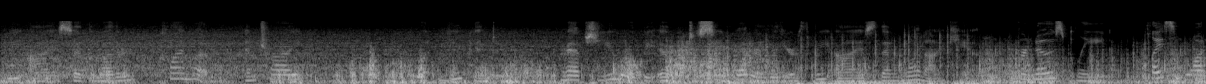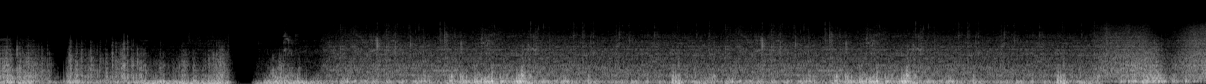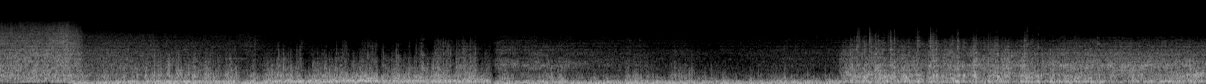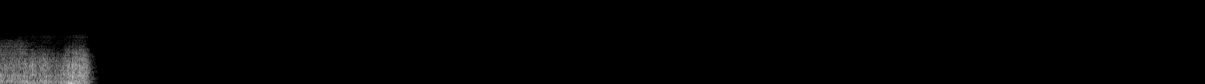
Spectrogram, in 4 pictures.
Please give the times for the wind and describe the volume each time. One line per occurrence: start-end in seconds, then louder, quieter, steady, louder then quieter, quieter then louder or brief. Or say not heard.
0.0-37.1 steady.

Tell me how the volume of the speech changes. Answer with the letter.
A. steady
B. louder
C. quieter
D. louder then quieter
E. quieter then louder
A.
